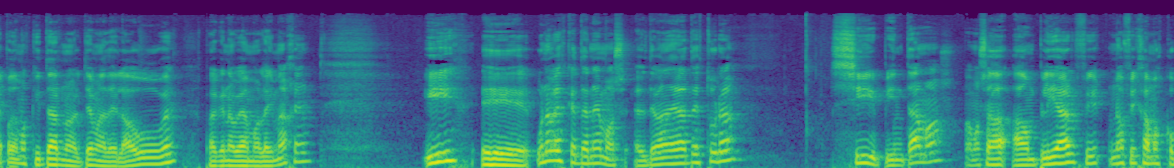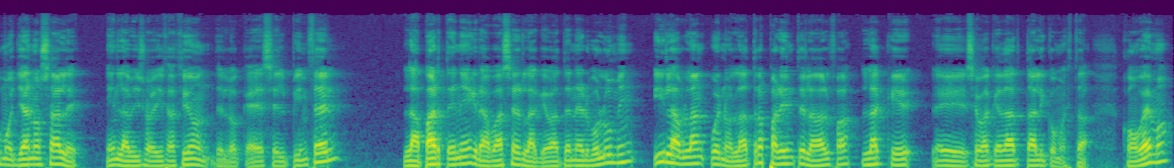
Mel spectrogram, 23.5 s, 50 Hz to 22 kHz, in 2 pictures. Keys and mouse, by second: 1.1 middle click, 1.5-3.8 middle drag, 10.0 f.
